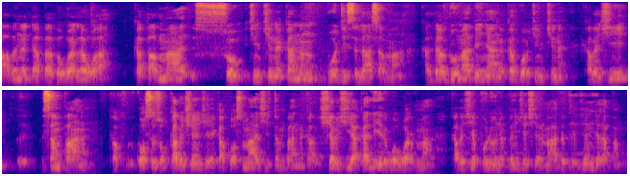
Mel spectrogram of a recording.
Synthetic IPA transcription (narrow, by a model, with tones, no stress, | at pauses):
a˦˨ʔa˦bɨ˦nɨ˦da˨ba˨bɨ˨wa˨ɾɨ˦la˦waː˨ | ka˨pa̰˨ʔa˦bɨ˦maː˦so˦t͡ʃi˨nt͡ʃi˦nɨ˨ka˦nɨ˦ŋbo˦di˦sɨ˨laː˦sa˨bmaː˨ka˨˦doː˦maː˦bɛ˦ɲa˦ŋɡa˨ka˦ɡɔ˦bt͡ʃi˦nt͡ʃi˦nɨ˨ | ka˨bɛ˨ʒi˦ | sa˦mpaː˨nɨ˨ | ka˨kʊ˦ʔʊ˦sɨ˦zʊ˦ʔʊ˦ka˦bɨ˨ʒɛ˦nʒɛ˨ka˨kʊ˦ʔʊ˦sɨ˦maː˦ʒi˦tɨ˨ŋɡ͡ba˦nːɨ˨ka˨bɨ˨ʃɛ˦bʒi˦ja˨ka˦lɪ˦ʔɪ˦ɾɨ˨wɔ˦wa˨ɾɨ˨bɨ˦maː˨ | ka˨bɨ˨ʒɛ˦po˨lo˦nɨ˨pɨ˦nʒɛ˦ʃɛ˨lɨ˦maː˨dɨ˨bɛ˨bɛ˦njɛ˨la˨pa̰˨ŋ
